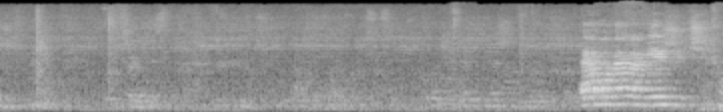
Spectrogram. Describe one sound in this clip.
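A woman speaks into a microphone to a room, heard through a loudspeaker.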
